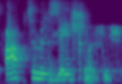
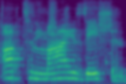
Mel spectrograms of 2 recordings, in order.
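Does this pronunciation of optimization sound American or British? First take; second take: American; British. First: The word is said the American way, without 'myzation'. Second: The word is said the British way, with 'myzation'. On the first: The speaker calls it right. "Americans would never say myzation, but it's optimization" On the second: The speaker calls it wrong. "So it's not optimization. That's kind of British"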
